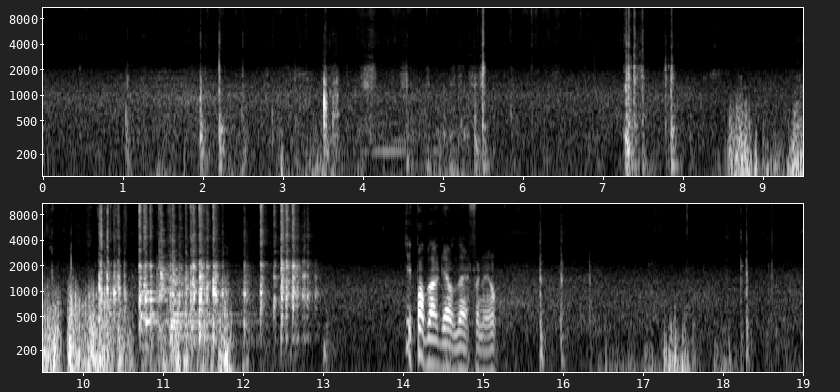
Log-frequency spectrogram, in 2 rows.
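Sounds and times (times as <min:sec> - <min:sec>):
plastic clattering and creaking: 0:04.4 - 0:05.7, 0:10.0 - 0:13.1
plastic pipe knocking and scraping: 0:10.0 - 0:13.1.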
